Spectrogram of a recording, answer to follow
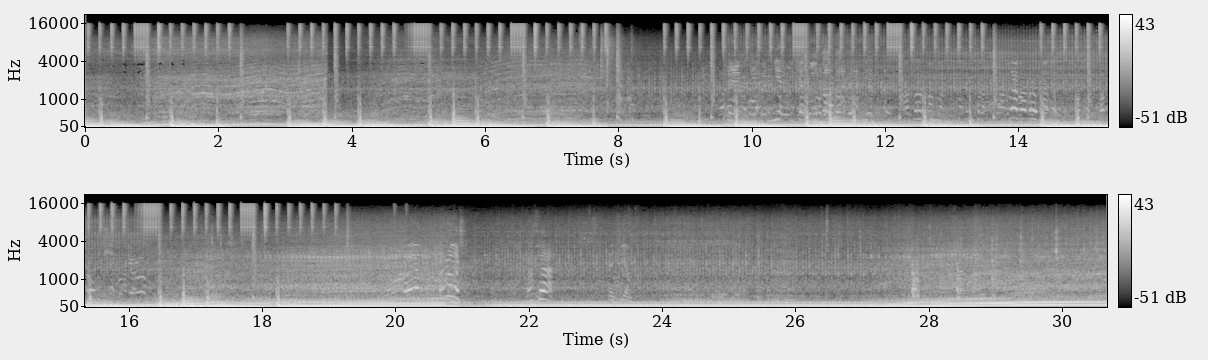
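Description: Background music with a steady, pulsing beat for the first two-thirds or so. Then a Mitsubishi Pajero's engine revs hard as it churns through deep mud, its pitch climbing in two long rises, one past the middle and one near the end.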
